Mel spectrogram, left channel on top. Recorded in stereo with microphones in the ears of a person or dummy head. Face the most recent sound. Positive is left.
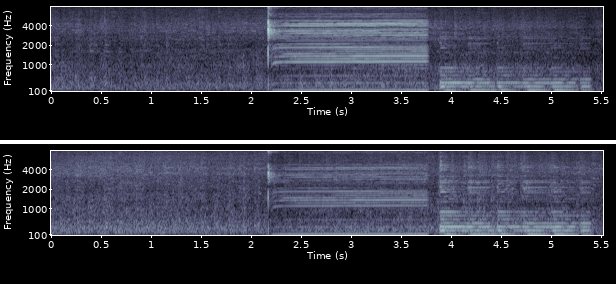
turn(degrees=-50)  # may be behind; listen again after turning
